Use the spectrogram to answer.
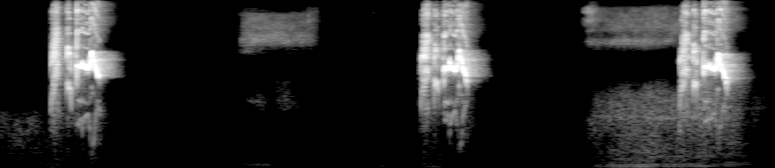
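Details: Calling sound of a sooty-headed bulbul, used to make silent bulbuls respond: three brisk chirp-and-whistle phrases spaced about three seconds apart against silence.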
